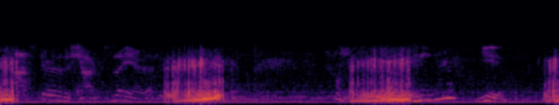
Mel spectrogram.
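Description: Soft, rough snoring sounds on breaths roughly every two to three seconds, with faint squeaky voiced noises in between.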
